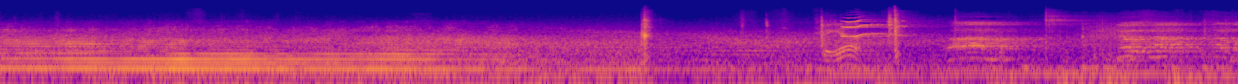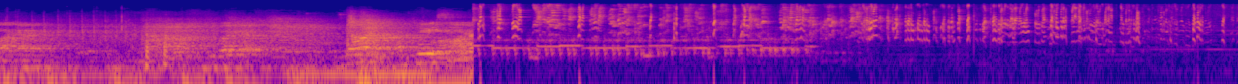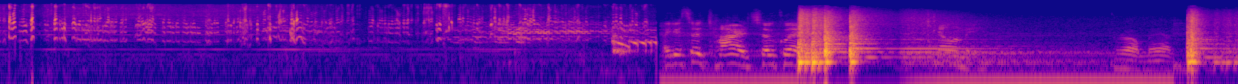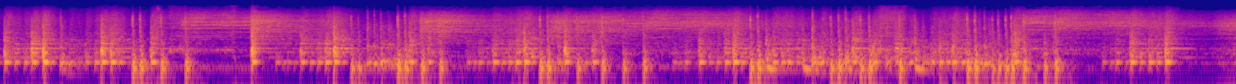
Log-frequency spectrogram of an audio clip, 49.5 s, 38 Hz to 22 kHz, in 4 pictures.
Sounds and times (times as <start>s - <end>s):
Speech: 11.2s - 12.9s, 13.9s - 17.1s, 30.9s - 32.9s, 35.9s - 36.5s.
